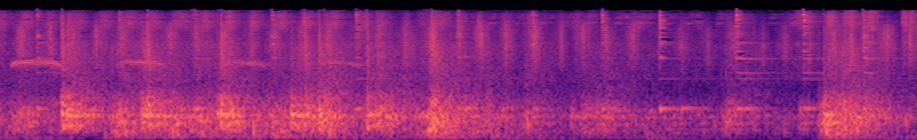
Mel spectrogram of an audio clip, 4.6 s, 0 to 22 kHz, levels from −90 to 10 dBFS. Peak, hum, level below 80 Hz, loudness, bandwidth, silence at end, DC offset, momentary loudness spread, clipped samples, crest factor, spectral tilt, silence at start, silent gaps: 0 dBFS; none; -54 dBFS; -19 LUFS; 17 kHz; 0 s; under 0.1%; 7 LU; under 0.1%; 20 dB; -2 dB/octave; 0 s; none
